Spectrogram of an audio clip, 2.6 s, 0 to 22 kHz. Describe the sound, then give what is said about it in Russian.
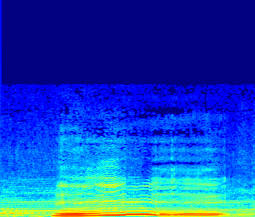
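A Volvo car's 2-litre, 420-horsepower engine hums for about two seconds, its tone rising and dipping as it revs, then fading back to a quieter idle. “давайте посмотрим на автомобиль. Вот он, как он звучит-то хотя бы, 2 литра.”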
